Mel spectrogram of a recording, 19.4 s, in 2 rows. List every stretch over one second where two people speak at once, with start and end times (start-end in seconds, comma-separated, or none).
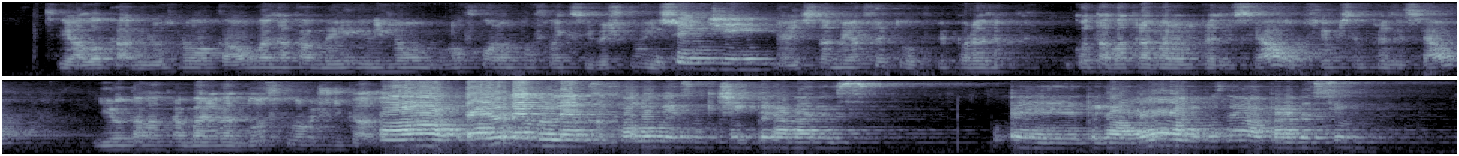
none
